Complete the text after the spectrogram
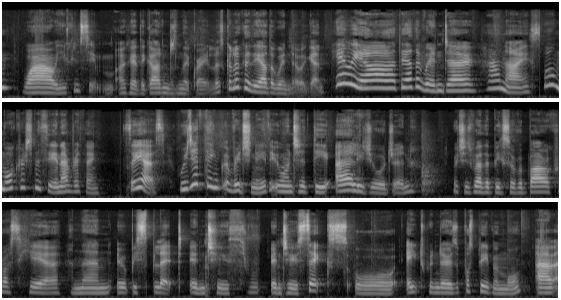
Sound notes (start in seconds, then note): none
